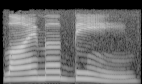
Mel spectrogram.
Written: lima bean

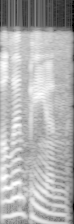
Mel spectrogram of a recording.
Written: Olympian

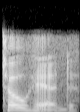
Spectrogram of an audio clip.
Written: towhead

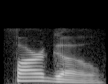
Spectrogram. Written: Fargo

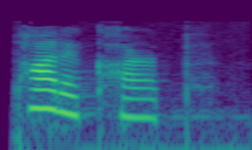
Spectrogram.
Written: podocarp

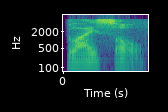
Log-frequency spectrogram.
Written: glycyl

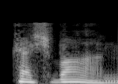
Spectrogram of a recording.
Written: Cheshvan

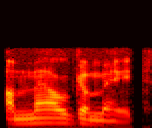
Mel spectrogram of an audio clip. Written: amalgamate

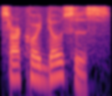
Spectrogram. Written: sarcoidosis

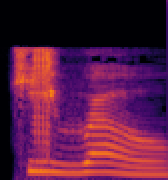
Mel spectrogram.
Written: chirho

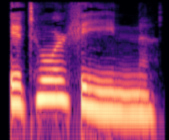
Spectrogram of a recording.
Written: etorphine

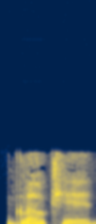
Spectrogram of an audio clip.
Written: glochidiate

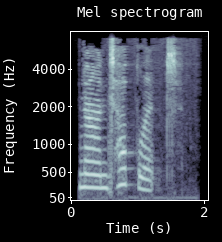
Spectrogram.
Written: nontuplet

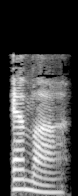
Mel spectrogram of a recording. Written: Emma

